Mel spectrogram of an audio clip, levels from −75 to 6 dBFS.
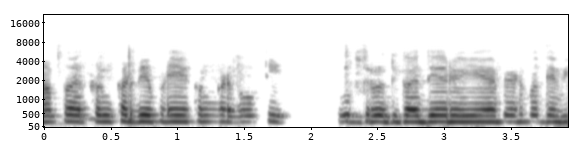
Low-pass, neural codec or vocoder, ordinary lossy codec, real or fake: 7.2 kHz; codec, 16 kHz, 6 kbps, DAC; none; fake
